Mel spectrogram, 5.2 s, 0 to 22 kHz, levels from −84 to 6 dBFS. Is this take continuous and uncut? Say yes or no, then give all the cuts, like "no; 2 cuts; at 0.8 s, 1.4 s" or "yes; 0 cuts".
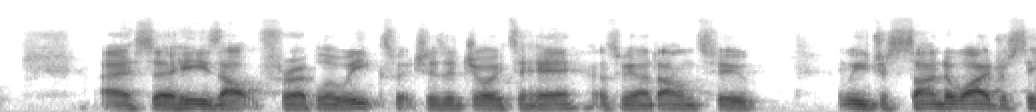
no; 3 cuts; at 1.6 s, 3.2 s, 4.2 s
